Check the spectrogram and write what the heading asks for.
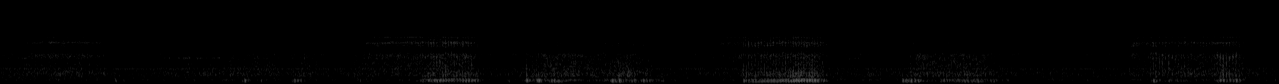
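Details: Snoring: soft, regular snoring with rattling breaths about every two seconds over quiet room noise.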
